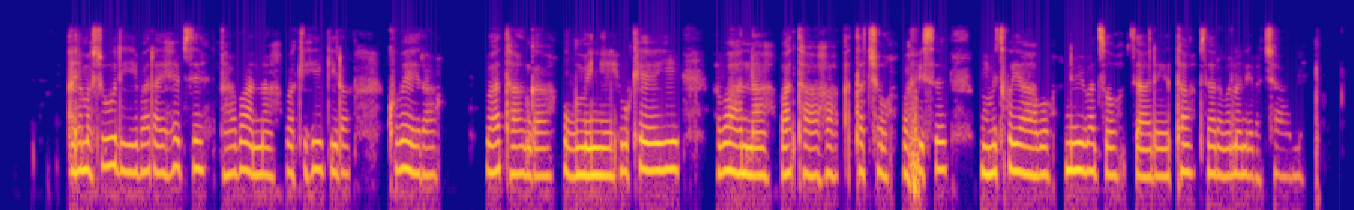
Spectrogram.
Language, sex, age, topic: Rundi, female, 25-35, education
